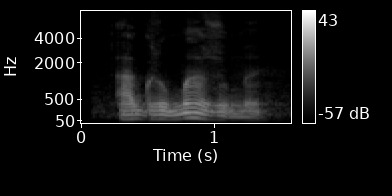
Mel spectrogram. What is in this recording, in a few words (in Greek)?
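"Αγκρουμάζουμαι", Greek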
